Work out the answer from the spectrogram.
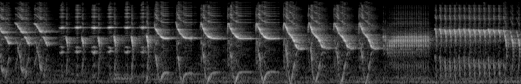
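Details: Canary singing a long, lively song: fast repeated sweeping chirps in rapid series, a run of lower bouncing notes, then a sustained buzzy trill at the end.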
